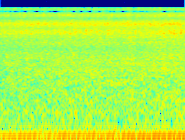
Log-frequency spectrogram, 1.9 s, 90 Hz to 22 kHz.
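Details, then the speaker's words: 1983 Ford with separate ignition coil, after swapping the weak coil back to the good coil: starts up and runs smooth and even, no misses or stumbles; normal running confirms the weak coil diagnosis. "see that starts up nice and smooth"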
